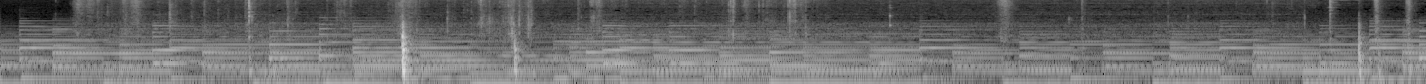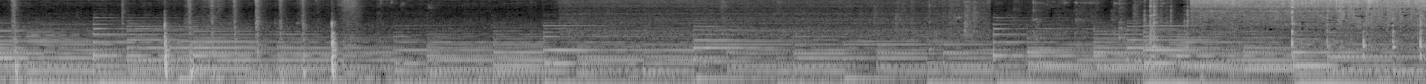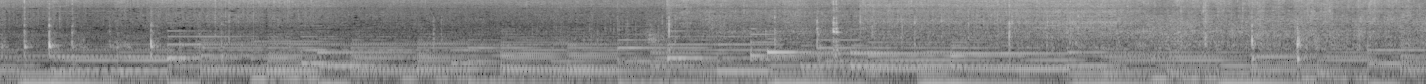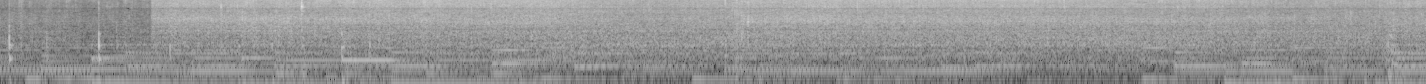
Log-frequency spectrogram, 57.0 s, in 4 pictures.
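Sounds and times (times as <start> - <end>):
food sizzling in a pan: 26.2 - 57.0
cooking utensil tapping and scraping: 27.2 - 30.8.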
